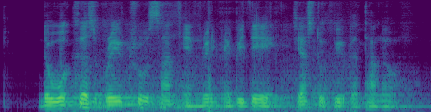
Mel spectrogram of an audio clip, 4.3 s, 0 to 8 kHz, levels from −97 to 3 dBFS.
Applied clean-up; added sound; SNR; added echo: neural separator model SepFormer DNS4.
